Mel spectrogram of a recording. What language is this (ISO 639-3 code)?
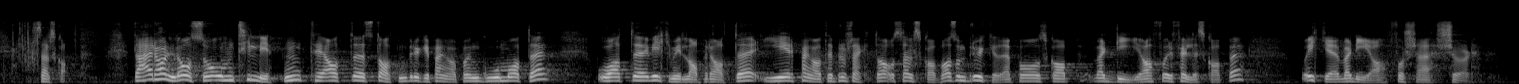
nor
